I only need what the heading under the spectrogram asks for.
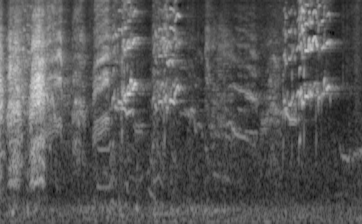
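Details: Rainbow lorikeets picking on bigger birds including sulphur-crested cockatoos and brushturkeys: two loud, raspy shrieks open, followed by thinner squeaky chatter and short whistled notes.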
